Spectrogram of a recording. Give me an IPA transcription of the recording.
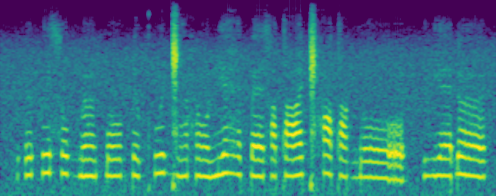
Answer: ʔ ʏ f ɪ s o ɡ͡b œ̃ k͡p oː k͡p e kʷʰ e ɡ͡ǁ ɛ̃ ħ õː mʲ ɛ ɦ ɛ k͡p ɛː s ʏ tˤ ɛː ǁʰ œ tˤ œ ɡ͡b oː | vʲ ɛː ɗ œ

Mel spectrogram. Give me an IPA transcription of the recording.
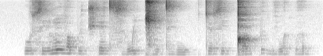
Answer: u s i l ũ v ɐ p ʏ t͡ʃʰ e t s ə̤ w i ǁ ə̤ l t e̤ w | t ʏ s i ǃ ɐ v p e ɡ͡b e̤ w ɐ k͡p ə̤

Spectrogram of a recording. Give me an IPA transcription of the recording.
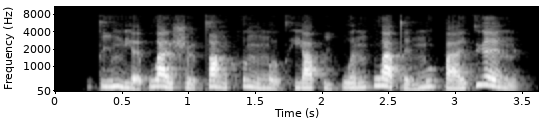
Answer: t̪ i˧˥ m j ɛ̰˨˩ p w a˥˩ ɪ̯ ʂ ɻ̩˨˩ t̪ ɑ˥˧ ŋ pʰ ɤ˥˩ ŋ m ɤ̰˨˩ t̪ʰ j ä˧˥ p ḭ˨˩ p w ə˧˥ n p w ä˥˩ t̪ e˩ ɪ̯ m u˥ p a˧˥ ɪ̯ t̪ ɥ ɛ˥˩ n

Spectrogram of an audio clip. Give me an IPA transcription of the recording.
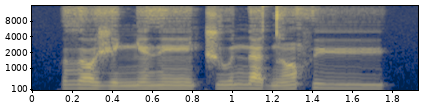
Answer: ð ɔ ʒ ɛ ɲ ɛ̃ ð ẽː t͡ʃ u n a d ɔ̃ f yː

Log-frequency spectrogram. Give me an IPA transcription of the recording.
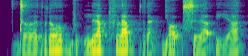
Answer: d ɤː˨˩ r oː˥˩ b u˨˩ ʔ n ɯ˥˩ a̯ pʰ l a˥˩ p̚ r a˨˩ k̚ j ɔ˦˥ ʔ s ɯ˨˩ a̯ ʔ i˧ a̯

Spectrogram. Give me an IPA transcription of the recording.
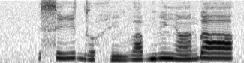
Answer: s iː˦ d ʊ˨ h ĩ˨ v a˦ b ĩ˦ j ã˨˦ ɗ a˦

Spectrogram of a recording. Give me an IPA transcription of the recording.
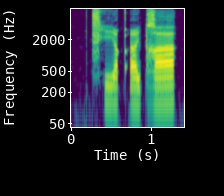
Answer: t͡sʰ iː qʼ iː p ʁ a

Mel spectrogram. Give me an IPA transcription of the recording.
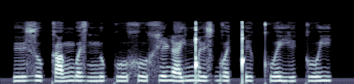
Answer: y˨˥ z u˧˥˧ k ɑ˨˥ ŋʷ e˧˥˧ z n u˧˥˧ kʷ u˨˥ x u˨˥ x i˧˥˧ ɳ æ˨˥ j ŋ͡ǃ y˨˥ z ɡʷ e˨˥ ǃ i˨˥ kʷʰ e˧˥˧ j i˧˥˧ k u˧˥˧ j

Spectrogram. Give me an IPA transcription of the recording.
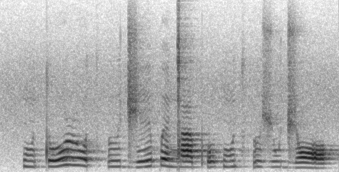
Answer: p ũ t o ɹ o t͡sʼ ɯ d͡ʒ e p ɛ ŋ͡ǀ a pʼ o p ũ t͡sʼ ɯ ʒ u d͡ʒ ɔ

